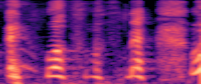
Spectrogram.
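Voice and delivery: high, scoffing repeat; acted high-pitched derision; mock incredulous echo. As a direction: throw the question back high, on the edge of laughter. Selina voiced, scoffing echo.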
